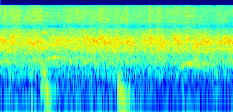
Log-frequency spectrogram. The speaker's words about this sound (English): Guys, you're half asleep. We should be clapping like crazy with this right now.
